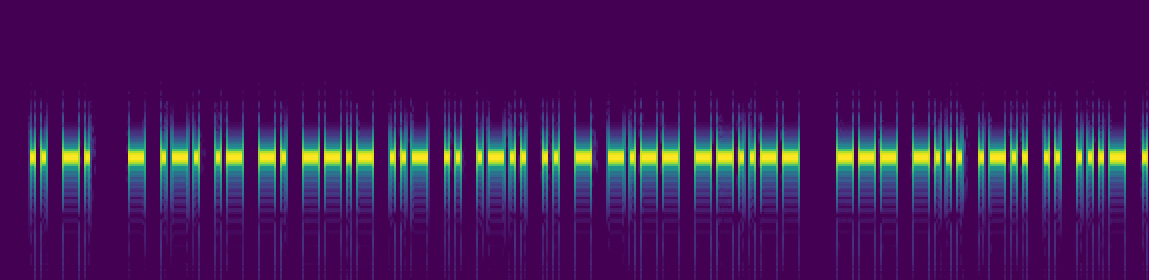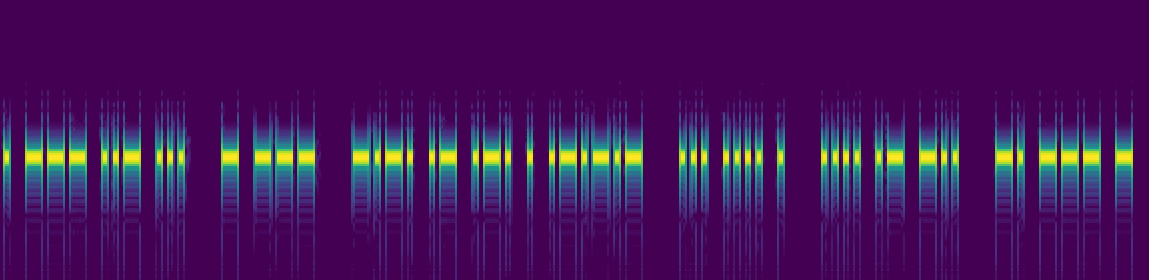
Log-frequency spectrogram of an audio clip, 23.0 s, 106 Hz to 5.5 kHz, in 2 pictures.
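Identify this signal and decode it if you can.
Morse code, heard as a keyed tone, about 22 wpm, 600 Hz. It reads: IN TRANQUILITY, OBLIVIOUS TO CARE. SHE HAD NOT
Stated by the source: Morse code practice at 22 wpm, sending text from an English novel.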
